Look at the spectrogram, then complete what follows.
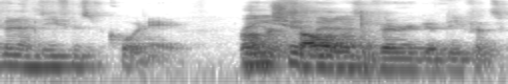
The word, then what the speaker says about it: Saleh: How do you pronounce it? Saleh.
